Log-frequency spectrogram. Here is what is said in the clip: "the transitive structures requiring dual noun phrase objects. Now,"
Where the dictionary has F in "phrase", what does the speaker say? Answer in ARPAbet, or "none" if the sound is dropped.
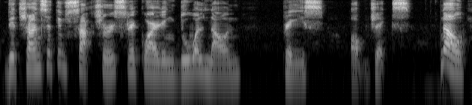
P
